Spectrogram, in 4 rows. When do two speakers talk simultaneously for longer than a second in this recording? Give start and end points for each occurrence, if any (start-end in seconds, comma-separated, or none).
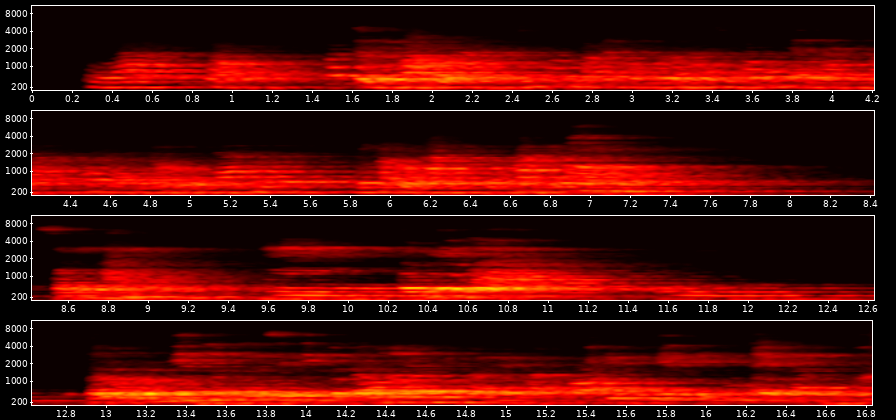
none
